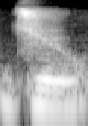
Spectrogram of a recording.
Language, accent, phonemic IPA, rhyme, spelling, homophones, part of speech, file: English, US, /d͡ʒuː/, -uː, Jew, dew, noun / proper noun / adjective / verb, En-us-Jew.oga
- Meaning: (noun) 1. An adherent of Judaism 2. A member or descendant of the Jewish people 3. A miserly or greedy person; a cheapskate 4. A ship's tailor; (proper noun) A surname; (adjective) Jewish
